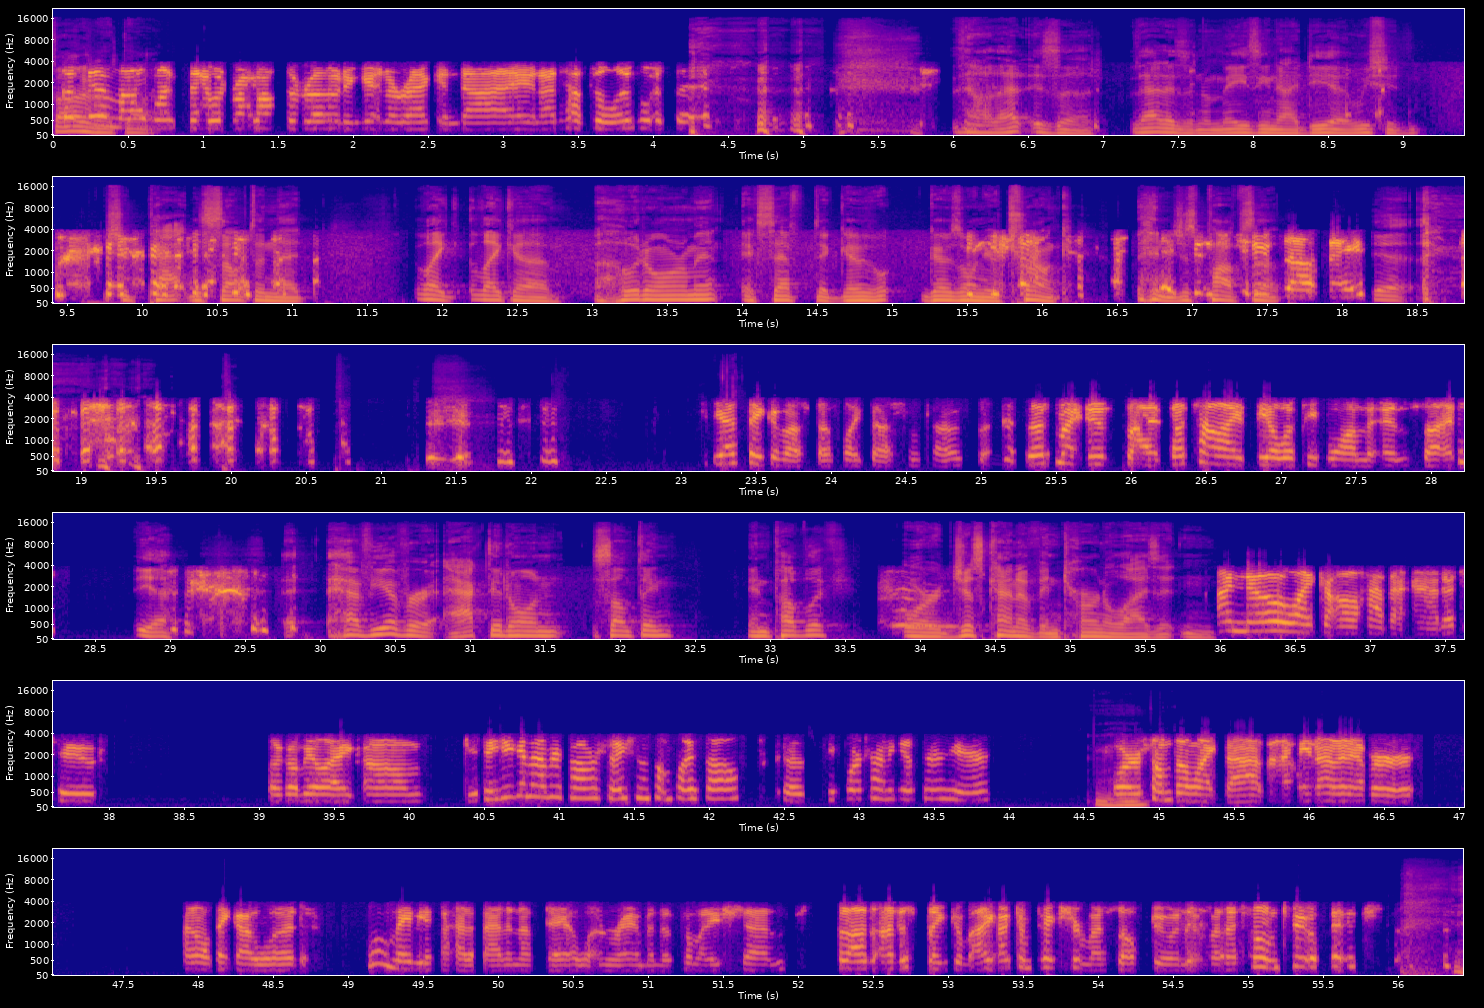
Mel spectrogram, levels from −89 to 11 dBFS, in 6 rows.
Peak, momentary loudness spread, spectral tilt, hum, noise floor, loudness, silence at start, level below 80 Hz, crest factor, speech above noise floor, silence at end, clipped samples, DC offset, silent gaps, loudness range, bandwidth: 0 dBFS; 17 LU; -3.5 dB/octave; none; -82 dBFS; -14 LUFS; 0 s; -58 dBFS; 16 dB; 66 dB; 0 s; under 0.1%; under 0.1%; none; 11 LU; 16.5 kHz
